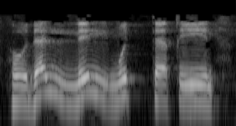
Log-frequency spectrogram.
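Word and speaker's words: هدًى للمتقين: يقول ده إدغام، النون أضغمت في اللام وأصبحت حرف جديد تماما، وأصبح ما فيش حرف خالص، ولام هي اللي عندي لام مشددة، ودي اللي أنا بنطقها. هدل للمتقين، هدل بعد الدال شيل التنون وحط لام، هدل للمتقين.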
